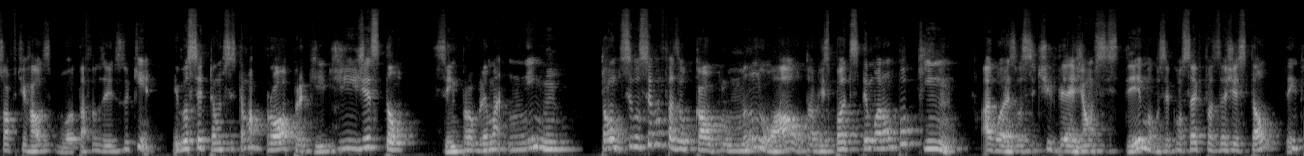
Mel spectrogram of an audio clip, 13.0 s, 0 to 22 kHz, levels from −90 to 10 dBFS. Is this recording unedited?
no; 2 cuts; at 1.7 s, 5.8 s

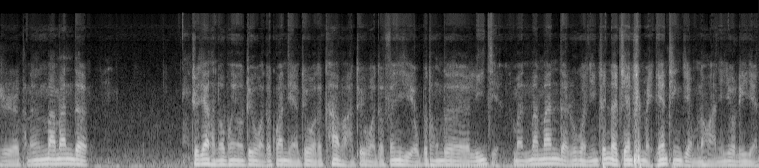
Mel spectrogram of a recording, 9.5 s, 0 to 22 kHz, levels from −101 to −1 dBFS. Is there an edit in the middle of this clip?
no; 0 cuts

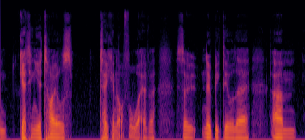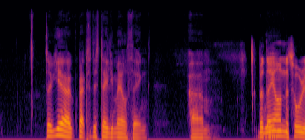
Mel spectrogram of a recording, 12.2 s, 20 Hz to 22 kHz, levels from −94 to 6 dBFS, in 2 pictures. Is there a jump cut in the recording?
yes; 3 cuts; at 4.0 s, 7.0 s, 7.7 s

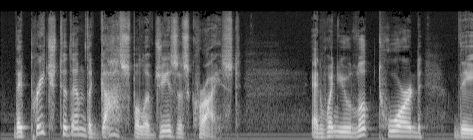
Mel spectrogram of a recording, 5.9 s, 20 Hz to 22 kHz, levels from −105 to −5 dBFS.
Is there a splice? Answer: no; 0 cuts

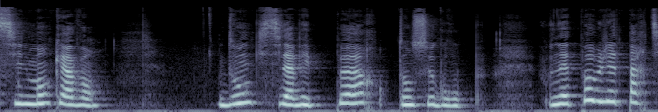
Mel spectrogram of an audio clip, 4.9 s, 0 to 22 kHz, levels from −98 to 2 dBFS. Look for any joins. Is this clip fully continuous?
no; 2 cuts; at 2.1 s, 2.9 s

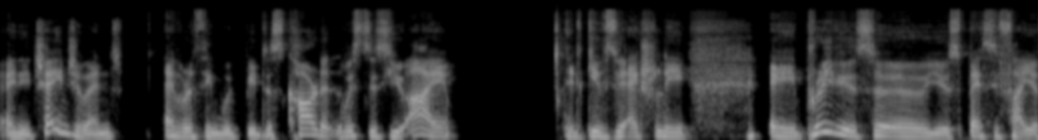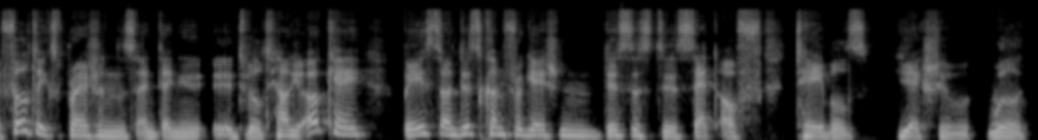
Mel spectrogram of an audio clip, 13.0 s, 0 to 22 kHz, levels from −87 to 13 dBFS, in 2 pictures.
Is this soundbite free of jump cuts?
no; 1 cut; at 2.1 s

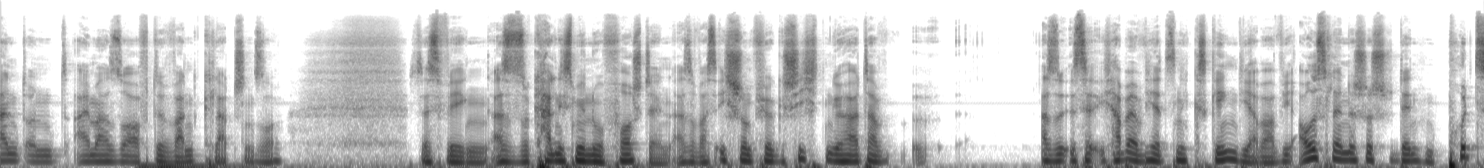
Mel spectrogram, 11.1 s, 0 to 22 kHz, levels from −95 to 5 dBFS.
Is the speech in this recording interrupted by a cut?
yes; 1 cut; at 8.6 s

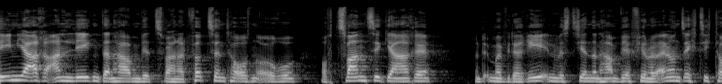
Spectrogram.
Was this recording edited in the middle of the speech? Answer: no; 0 cuts

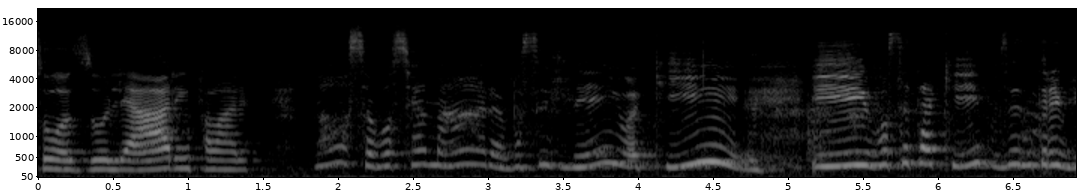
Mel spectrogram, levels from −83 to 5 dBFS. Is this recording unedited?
yes; 0 cuts

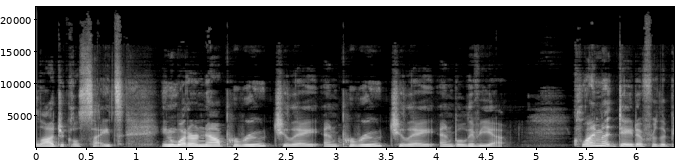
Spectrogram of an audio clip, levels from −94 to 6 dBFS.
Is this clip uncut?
no; 1 cut; at 3.0 s

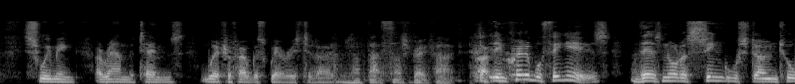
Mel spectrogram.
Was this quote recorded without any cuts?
yes; 0 cuts

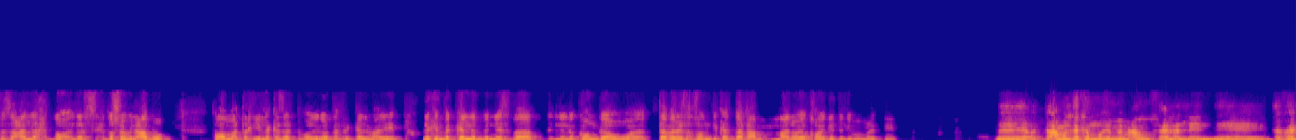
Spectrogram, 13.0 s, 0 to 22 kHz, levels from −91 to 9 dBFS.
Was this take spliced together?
no; 0 cuts

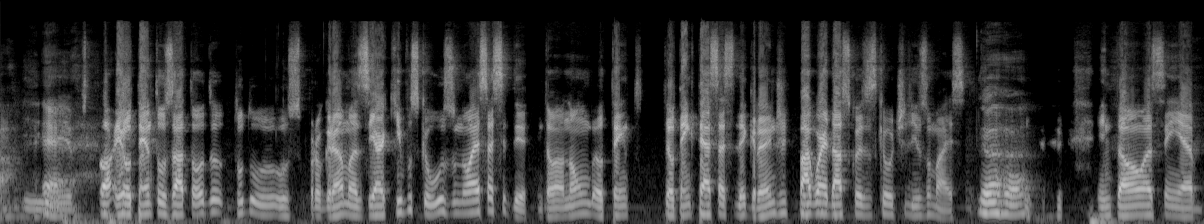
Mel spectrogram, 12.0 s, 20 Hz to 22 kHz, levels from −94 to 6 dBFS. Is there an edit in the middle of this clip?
yes; 2 cuts; at 5.3 s, 7.9 s

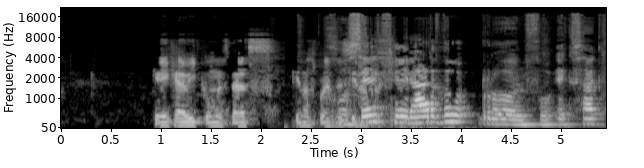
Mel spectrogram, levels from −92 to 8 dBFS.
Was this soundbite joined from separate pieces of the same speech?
yes; 1 cut; at 2.2 s

